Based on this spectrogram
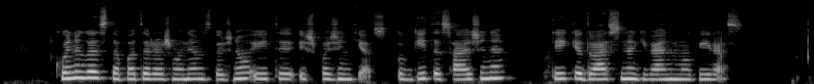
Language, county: Lithuanian, Vilnius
